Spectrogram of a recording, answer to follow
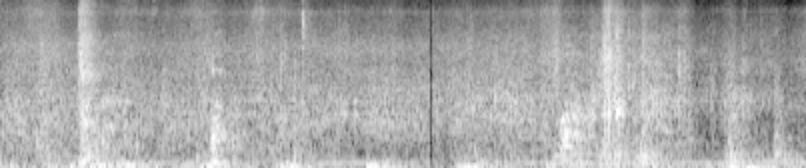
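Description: Footsteps climbing carpeted stairs: dull thuds at irregular spacing, roughly one a second, over a steady low hum.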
